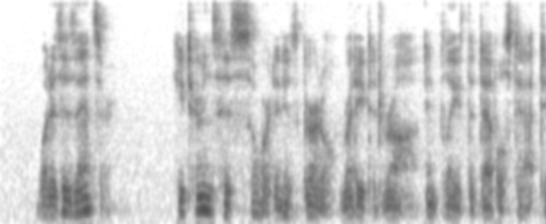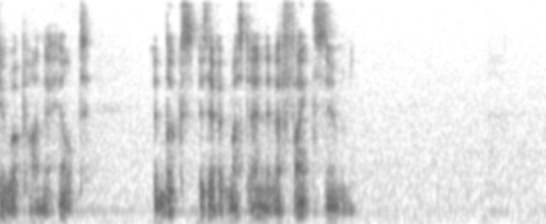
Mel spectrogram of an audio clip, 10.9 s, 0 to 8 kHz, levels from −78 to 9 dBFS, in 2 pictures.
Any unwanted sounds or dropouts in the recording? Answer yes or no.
no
